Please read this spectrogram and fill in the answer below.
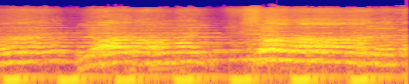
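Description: A man singing a melodic, chant-like song over instrumental accompaniment with a steady low drum pulse.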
